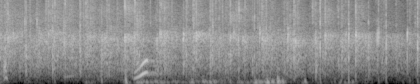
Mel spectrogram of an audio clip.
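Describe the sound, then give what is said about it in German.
Steady audience applause, a dense wash of many hands clapping at an even, loud level throughout, with a brief voice rising in pitch partway through. “Und unter Applaus gehen wir natürlich also nochmal unter Applaus, ja wunderbar.”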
